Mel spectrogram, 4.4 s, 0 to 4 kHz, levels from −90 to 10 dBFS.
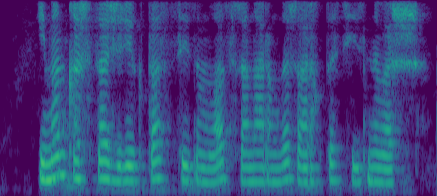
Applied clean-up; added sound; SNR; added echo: none; none; none; none.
